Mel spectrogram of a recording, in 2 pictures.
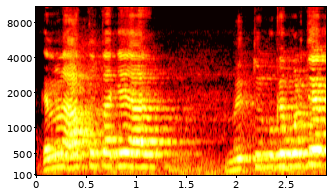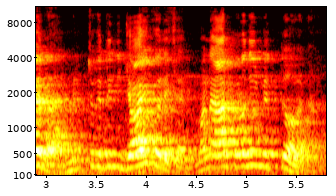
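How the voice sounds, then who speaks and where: High-voiced man teaching scripture, very echoey. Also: expressive, fairly bright tone, slight background noise. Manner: explains slowly, asks listeners rhetorical questions. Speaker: Vedanta teacher. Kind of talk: scripture class discourse. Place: spiritual society hall. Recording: heavy echo in a hall.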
